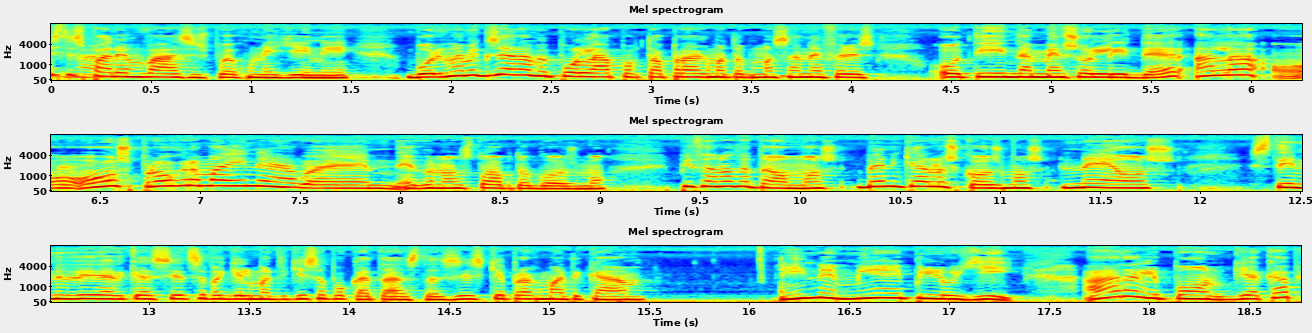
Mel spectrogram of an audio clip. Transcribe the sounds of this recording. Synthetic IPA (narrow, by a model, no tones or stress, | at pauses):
st̪ispɐɾe̞ɱvɐs̬ispue̞xune̞ʝinibo̞ɾinɐmiɡze̞ɾɐme̞po̞lɐːpoɐpot̪ɐpɾɐɣmɐt̪ɐpumɐsɐne̞fe̞ɾes | o̞t̪iinɐme̞so̞lid̪e̞ɾɐlɐʔospɾo̞ɣɾɐmɐine̞ɣno̞st̪oɐpo̞t̪o̞ŋɡo̞zmo̞piθɐno̞t̪ɐt̪ɐo̞mo̞sbe̞niceɐlo̞sko̞zmo̞sne̞o̞sː | t̪inðiɐðikɐsiɐt̪isepɐɲɟe̞lmɐt̪icisɐpo̞kɐt̪ɐst̪ɐs̬isce̞pɾɐɣmɐt̪ikɐ | ine̞miɐe̞pilo̞ʝi | ɐɾɐlipo̞nʝɐkɐp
